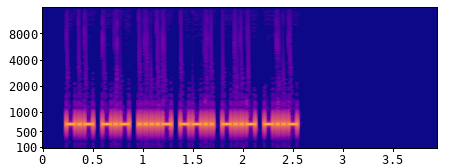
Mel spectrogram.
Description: Morse code, heard as a keyed tone, about 39 wpm, 700 Hz. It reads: KK4ZXX
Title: USA Call Signs - 6 Characters - 40wpm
